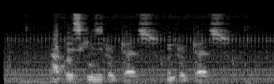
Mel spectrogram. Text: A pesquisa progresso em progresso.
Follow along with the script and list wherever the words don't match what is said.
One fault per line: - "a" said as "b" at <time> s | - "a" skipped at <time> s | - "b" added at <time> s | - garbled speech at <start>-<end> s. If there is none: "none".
none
